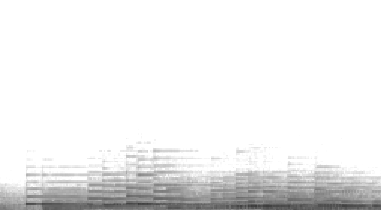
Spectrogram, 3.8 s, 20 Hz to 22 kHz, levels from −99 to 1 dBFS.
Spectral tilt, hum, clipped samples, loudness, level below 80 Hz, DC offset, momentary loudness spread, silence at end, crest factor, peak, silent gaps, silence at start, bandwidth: -6 dB/octave; none; under 0.1%; -33 LUFS; -66 dBFS; under 0.1%; 8 LU; 0 s; 14 dB; -18 dBFS; none; 0 s; 4.8 kHz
